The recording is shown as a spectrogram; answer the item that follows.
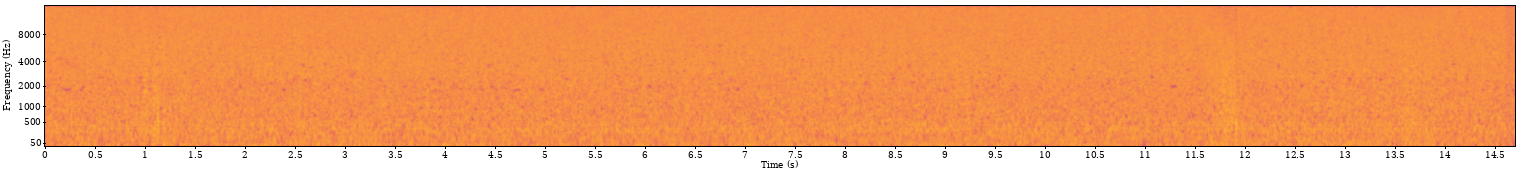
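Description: Loud, steady hiss of white noise like TV static, with no music or voice in it: the stream's sound has switched to static behind a stand-by screen.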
